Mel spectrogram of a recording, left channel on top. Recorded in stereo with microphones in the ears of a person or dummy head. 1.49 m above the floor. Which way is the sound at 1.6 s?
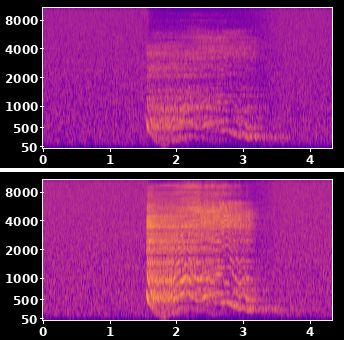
65° right (ahead or behind).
